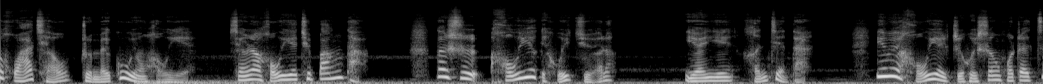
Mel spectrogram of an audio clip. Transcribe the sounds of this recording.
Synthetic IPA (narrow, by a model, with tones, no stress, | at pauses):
xwa˧˥t͡ɕʰjɑ˧˥ʊʈ͡ʂwə˨˩npe˥˧ɪku˥˧jʊ˥˩ŋxo˧˥ʊjɛ̰˥˩ɕjɑ˨˩ŋɻɑ˥˩ŋxo˧˥ʊjɛ˥t͡ɕʰy˥˩pɑ˥ŋt̪ʰa˧˥t̪a˥˧nʂɻ̩˥˩xo˧˥ʊjɛ˥ke˨˩ɪxwe˧˥ɪt͡ɕɥɛ̰˧˥lə˧ | jɛ˧˥ni˥nxə˧˥nt͡ɕjɛ˨˩nt̪a̰˥n | i˥nwe˥˩ɪxo˧˥ʊjɛ˥˩ʈ͡ʂɻ̩˨˩xwe˥˩ɪʂɤ˥ŋxwɔ˧˥t͡sa˥˧ɪt͡s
